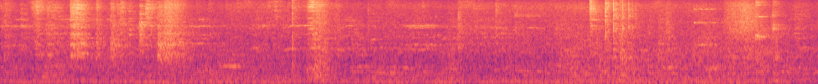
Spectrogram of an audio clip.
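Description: Metal serving spoons and tongs clinking and scraping against stainless steel buffet trays and a plate as a dish is served, with scattered sharp clinks over a steady low hum.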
